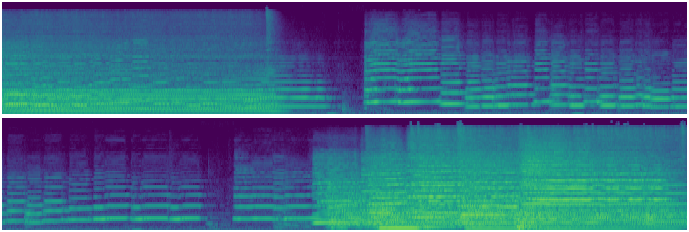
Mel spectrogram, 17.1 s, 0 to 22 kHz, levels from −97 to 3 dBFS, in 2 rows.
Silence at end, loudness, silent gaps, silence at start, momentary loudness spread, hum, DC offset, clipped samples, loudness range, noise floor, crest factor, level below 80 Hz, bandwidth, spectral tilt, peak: 0 s; -22 LUFS; none; 0 s; 21 LU; none; under 0.1%; under 0.1%; 19 LU; -52 dBFS; 20 dB; -46 dBFS; 18 kHz; -4 dB/octave; -4 dBFS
